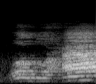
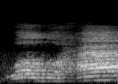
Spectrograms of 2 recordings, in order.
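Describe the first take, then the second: No difference in how they are said.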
